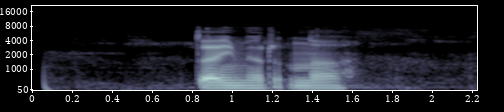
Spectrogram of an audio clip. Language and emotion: Russian, neutral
